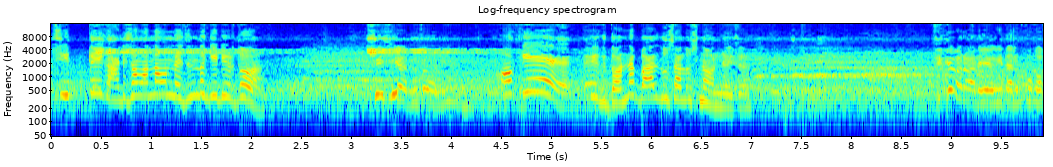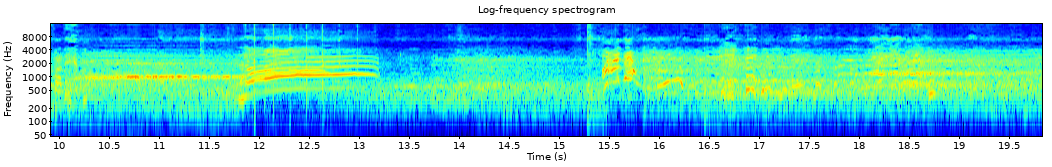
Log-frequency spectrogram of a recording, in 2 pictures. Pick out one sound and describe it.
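A crowd of young spectators cheers and shouts loudly in a large echoing hall.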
